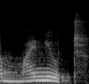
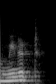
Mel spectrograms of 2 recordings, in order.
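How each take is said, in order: First: It is said like 'my-nyoot', with a long vowel. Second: It is said like 'min-it', with two short syllables. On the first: Something very small or fine. "दूसरा माइन्यूट। माइन्यूट का मतलब क्या, सूक्ष्म" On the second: A unit of time on a clock. "इसके दो उच्चारण, एक तो मिनट, जो घड़ी में होता है"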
